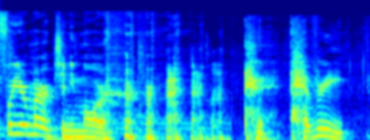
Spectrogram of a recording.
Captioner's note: evil laugh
